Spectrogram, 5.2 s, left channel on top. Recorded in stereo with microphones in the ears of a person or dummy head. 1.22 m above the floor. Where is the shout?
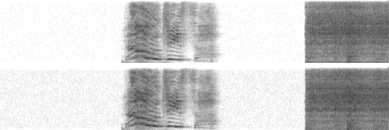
5° right (ahead or behind), 1.6 m; by 2.9 s centre (ahead or behind), 0.9 m.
